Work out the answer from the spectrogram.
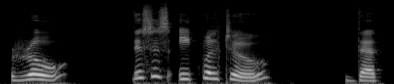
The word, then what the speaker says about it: rho: distributions correlation coefficient Rho this is a Greek letter it is pronounced Rho this is equal to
